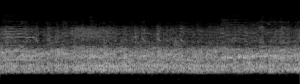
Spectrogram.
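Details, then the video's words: Well over 200 Snow Geese circling in flight over Limestone Bay, Wheeler National Wildlife Refuge, North Alabama: a dense, unbroken chorus of overlapping nasal honks, steady in loudness throughout. "Snow Geese Mega-flock Fly Arounds at Wheeler National Wildlife Refuge - Limestone Bay"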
